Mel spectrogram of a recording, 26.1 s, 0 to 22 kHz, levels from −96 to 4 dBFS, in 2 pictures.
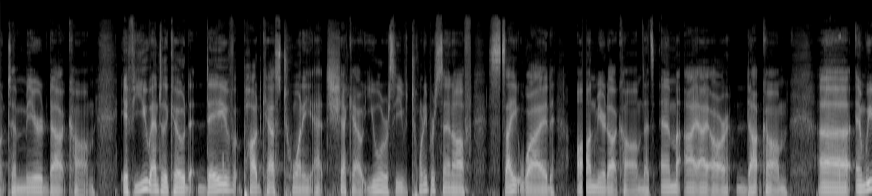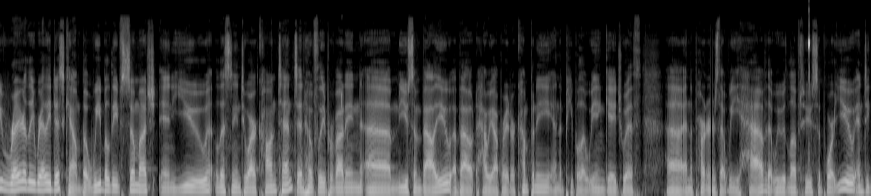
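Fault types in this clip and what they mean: DAB burbling: Brief blips of noise break over the speech at 3.34 s just after "you enter the code", at 10.4 s, at 12.6 s just before "and we rarely rarely", at 18.2 s between "our content and hopefully" and "um you some value", and at 23.2 and 25.2 s. A small share of bit errors got past DAB error correction into the MP2 data, so single sub-bands got short blips of noise.
block of digital silence: Short holes cut the speech at 7.50 s for 40 ms, 8.73 s for 66 ms, 15.45 s for 20 ms and 23.74 s for 29 ms. The shortest sound almost like a tick and the longest like a clear dropout. Each is a run of samples replaced by zeros, so the sound stops and restarts abruptly with no fade, as when the output buffer is not filled in time.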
